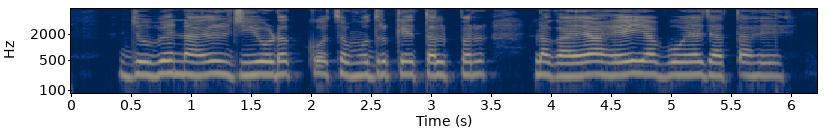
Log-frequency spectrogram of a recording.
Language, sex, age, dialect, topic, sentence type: Hindi, female, 25-30, Awadhi Bundeli, agriculture, statement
